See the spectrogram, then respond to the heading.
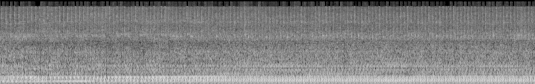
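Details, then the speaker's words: Ford engine after tune-up with low-speed carburetor needle adjusted: loud steady buzzing run at constant speed, no misses or surging; even note, sounds properly tuned. "now I adjusted the low-speed needle so it started sounding much better um it is not running pretty immaculate"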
